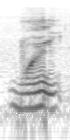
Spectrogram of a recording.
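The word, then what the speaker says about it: Winx: n x w i NX yeah but it's pronounced wins Winks Winks Winks yes win fate the Winks Saga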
